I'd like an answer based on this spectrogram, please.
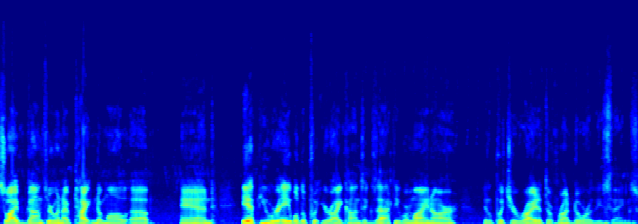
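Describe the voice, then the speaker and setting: Fairly low-pitched male voice at a fairly quick pace, with very wide pitch swings, on a very clean recording with a silent background. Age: 60s. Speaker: gaming youtuber. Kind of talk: gameplay tutorial. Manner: casual, halting with fillers.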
